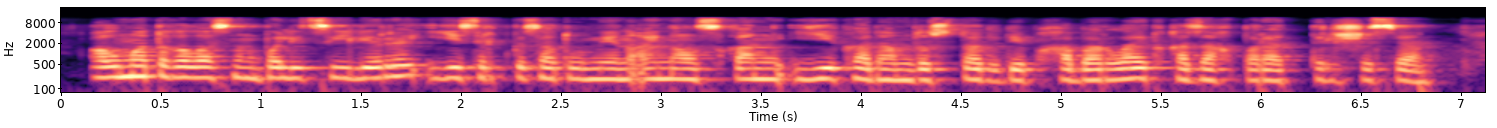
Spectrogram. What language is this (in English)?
Kazakh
